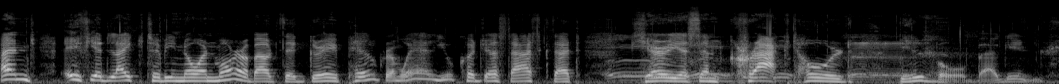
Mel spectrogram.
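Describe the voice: A man puts on a character voice, pitched fairly high, speaking slowly with lively intonation and vocal fry.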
